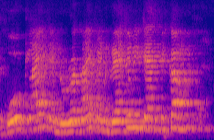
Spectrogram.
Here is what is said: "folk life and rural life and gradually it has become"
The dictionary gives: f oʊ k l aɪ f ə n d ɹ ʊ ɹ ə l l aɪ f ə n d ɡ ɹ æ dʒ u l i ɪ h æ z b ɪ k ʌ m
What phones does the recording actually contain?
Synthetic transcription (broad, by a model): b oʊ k l aɪ f ə n d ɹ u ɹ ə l l aɪ f ə n d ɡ ɹ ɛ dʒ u n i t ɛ s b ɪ k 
